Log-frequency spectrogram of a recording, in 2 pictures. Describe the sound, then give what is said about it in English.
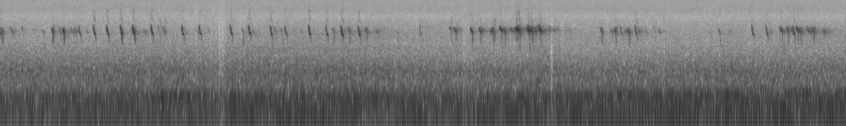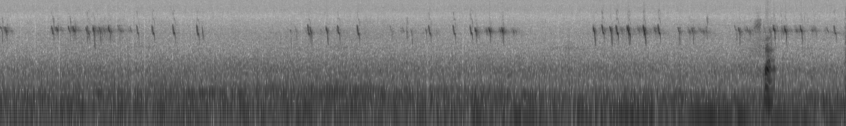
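Wild birds call again and again, a steady stream of short, high chirps and twitters in bursts over a low, continuous rumble, with one brief sharp sound near the end. “Start recording the wild birds calling.”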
